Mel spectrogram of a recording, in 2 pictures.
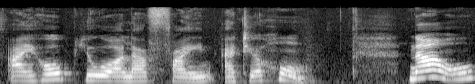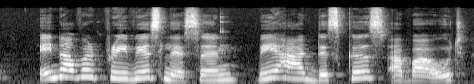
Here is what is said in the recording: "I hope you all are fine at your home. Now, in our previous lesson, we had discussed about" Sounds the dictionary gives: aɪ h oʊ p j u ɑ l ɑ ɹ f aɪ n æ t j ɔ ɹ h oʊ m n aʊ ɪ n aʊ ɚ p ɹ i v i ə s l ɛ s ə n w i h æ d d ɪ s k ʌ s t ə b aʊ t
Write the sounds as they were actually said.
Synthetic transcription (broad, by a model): aɪ h oʊ p j u ɑ l ɑ ɹ f aɪ n æ t j ɔ ɹ h oʊ m n aʊ ɪ n aʊ ɚ p ɹ i v i ə s l ɛ s ə n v i h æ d d ɪ s k ʌ s t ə b aʊ t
